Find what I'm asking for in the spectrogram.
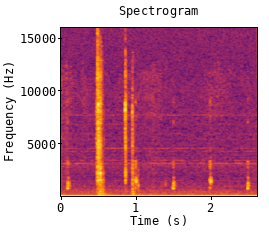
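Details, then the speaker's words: Auction H3 Hummer, engine running: crisp flasher relay ticks about every half second, evenly spaced over a quiet engine hum; turn signals working, normal flasher. "Start it up, on, off, and we have turn signals."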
